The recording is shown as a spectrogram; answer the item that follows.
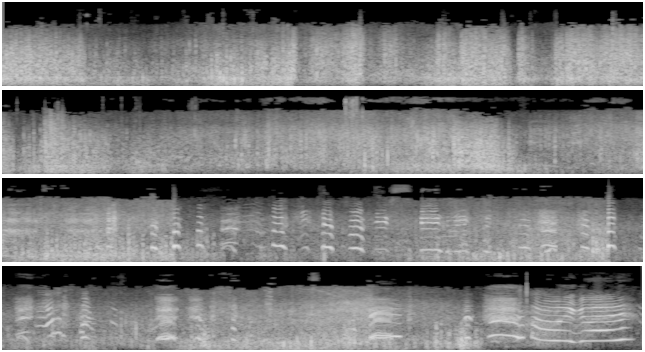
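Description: Sled rushing down a snowy slope: rough, gusty rushing of snow and wind buffeting the microphone, with snow spraying over it, loudest in the first half. From about halfway on, a woman's laughing, gasping cries come in over softer sliding noise as the sled slows.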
